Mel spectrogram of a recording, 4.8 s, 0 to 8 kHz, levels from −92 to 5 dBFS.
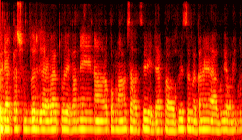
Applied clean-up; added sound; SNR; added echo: neural mask model DeepFilterNet 3.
